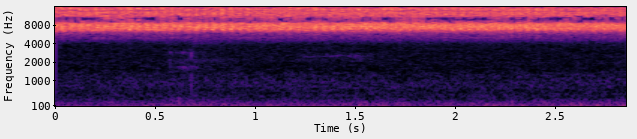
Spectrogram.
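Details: Crickets singing outdoors on a Sunday in nature, with cicadas perhaps also nearby; a steady, high, unbroken shrill band holds through the whole stretch over a soft low rumble of background noise.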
